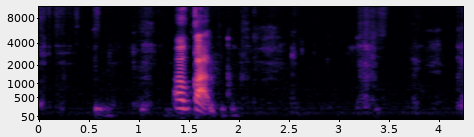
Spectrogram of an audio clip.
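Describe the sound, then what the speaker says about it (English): Crackers being eaten close to the mic, with soft crunchy chewing bursts around the middle and a few fainter bites, between brief quiet speech. "Now I started eating crackers."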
